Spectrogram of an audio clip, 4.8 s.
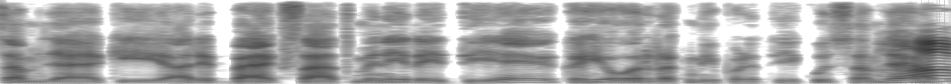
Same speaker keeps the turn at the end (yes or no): no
